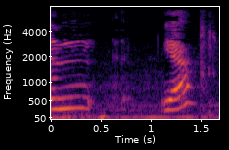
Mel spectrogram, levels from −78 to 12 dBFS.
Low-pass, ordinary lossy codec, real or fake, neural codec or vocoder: 7.2 kHz; MP3, 32 kbps; fake; codec, 44.1 kHz, 7.8 kbps, DAC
